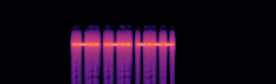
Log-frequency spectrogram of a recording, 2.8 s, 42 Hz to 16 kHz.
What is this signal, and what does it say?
Morse code, heard as a keyed tone, about 46 wpm, 700 Hz. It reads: LLY
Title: Top Three Letter Combinations in Words 45wpm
